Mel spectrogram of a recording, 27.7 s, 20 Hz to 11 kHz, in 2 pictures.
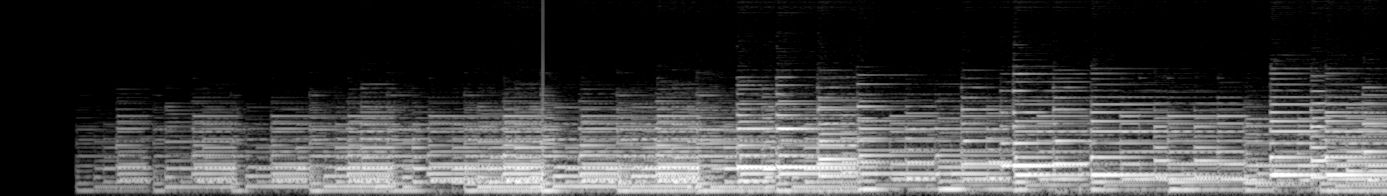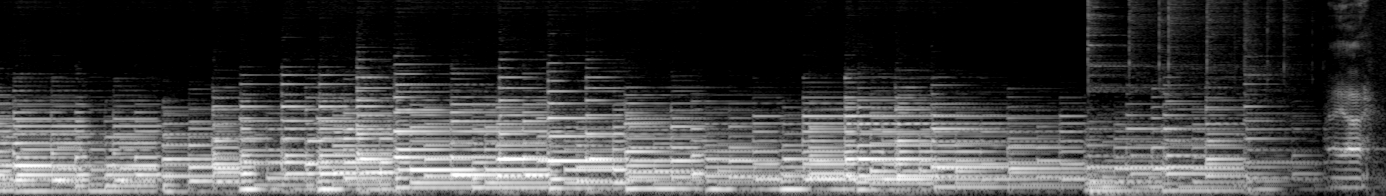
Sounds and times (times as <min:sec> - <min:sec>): Piano: 0:00.8 - 0:27.7.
